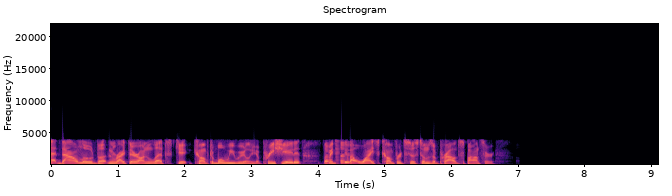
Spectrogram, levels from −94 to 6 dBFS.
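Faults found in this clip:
Packet loss with pitch repetition, 4.12 to 4.52 s, right after "really appreciate it". About 220 ms missing across 400 ms, longest gap 60 ms. Buzzy held fragments where the receiver repeats the last pitch period. Gaps fit 20 ms packets.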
